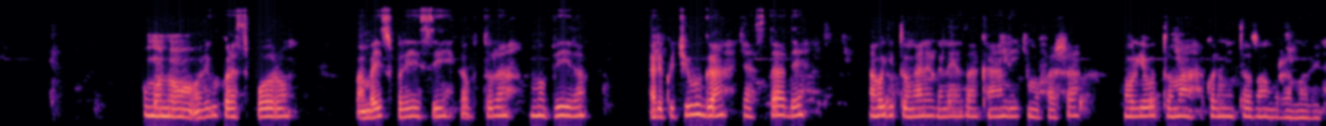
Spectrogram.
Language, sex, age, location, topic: Kinyarwanda, female, 25-35, Musanze, government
